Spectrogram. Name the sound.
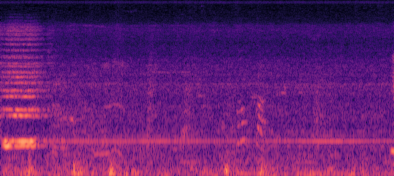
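inside a moving train carriage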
